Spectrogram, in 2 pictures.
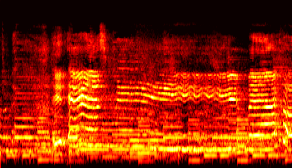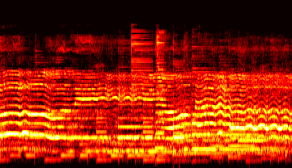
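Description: A woman singing long, held notes with vibrato over a steadily strummed acoustic guitar, in a live performance.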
